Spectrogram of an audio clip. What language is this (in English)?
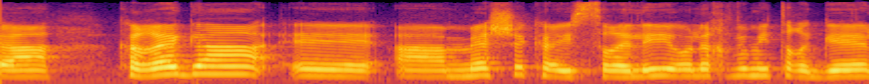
Hebrew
